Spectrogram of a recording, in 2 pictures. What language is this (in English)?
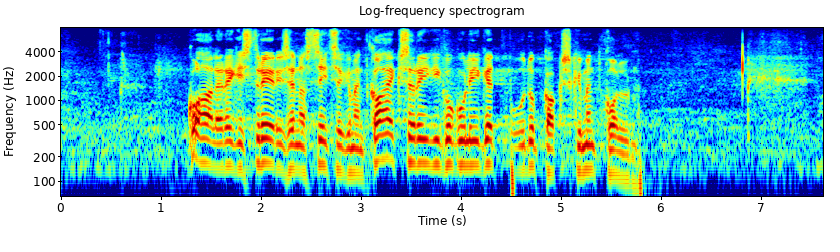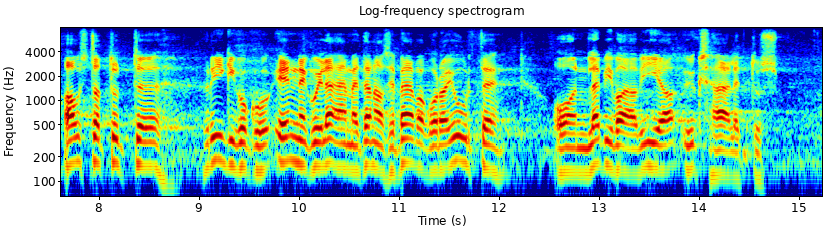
Estonian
